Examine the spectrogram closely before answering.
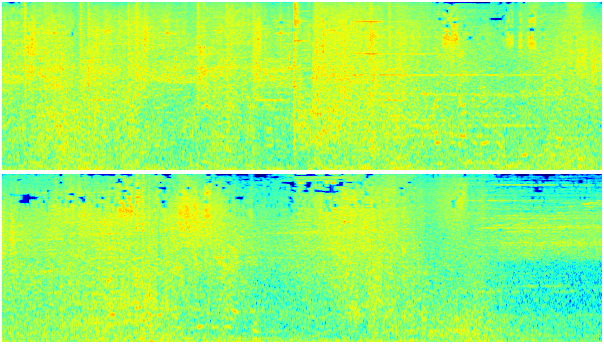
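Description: Game spell blasts and explosions crackle and boom loudly in a fight.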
